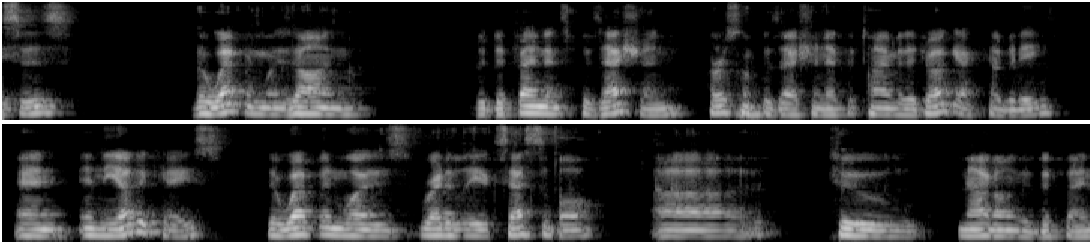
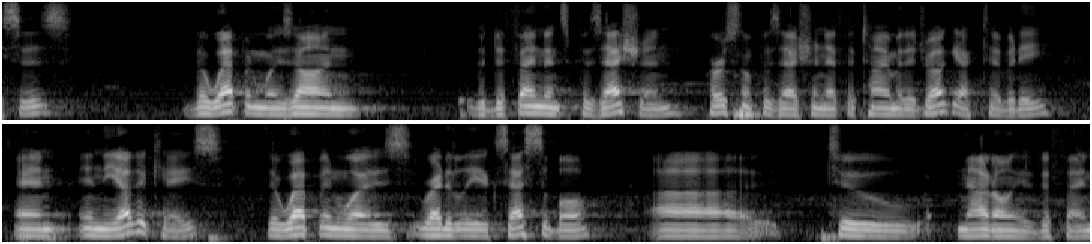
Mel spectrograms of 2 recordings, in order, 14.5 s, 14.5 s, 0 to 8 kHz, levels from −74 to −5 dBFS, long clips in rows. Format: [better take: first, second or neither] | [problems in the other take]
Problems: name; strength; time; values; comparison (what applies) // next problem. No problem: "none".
second | noise reduction (neural mask model DeepFilterNet 3)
